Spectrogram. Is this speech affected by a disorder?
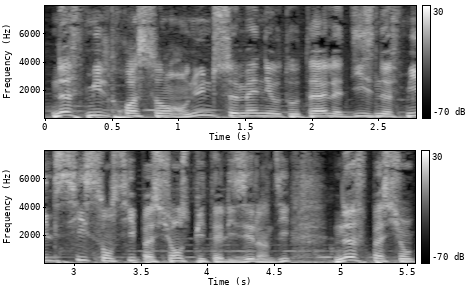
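No.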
